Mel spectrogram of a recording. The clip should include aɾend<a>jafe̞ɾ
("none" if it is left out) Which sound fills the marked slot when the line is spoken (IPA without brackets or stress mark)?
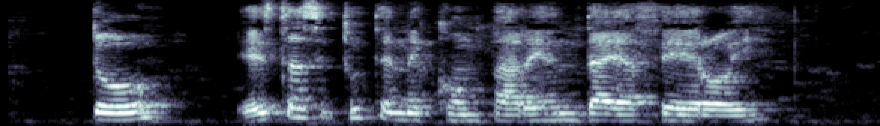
a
